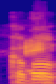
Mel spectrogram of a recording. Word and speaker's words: Caboclo: How is that pronounced? Caboclo.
